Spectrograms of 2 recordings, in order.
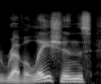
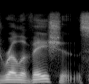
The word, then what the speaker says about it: revelations: And then like a second later, they're mocking her for mispronouncing the word revelations as relevations.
